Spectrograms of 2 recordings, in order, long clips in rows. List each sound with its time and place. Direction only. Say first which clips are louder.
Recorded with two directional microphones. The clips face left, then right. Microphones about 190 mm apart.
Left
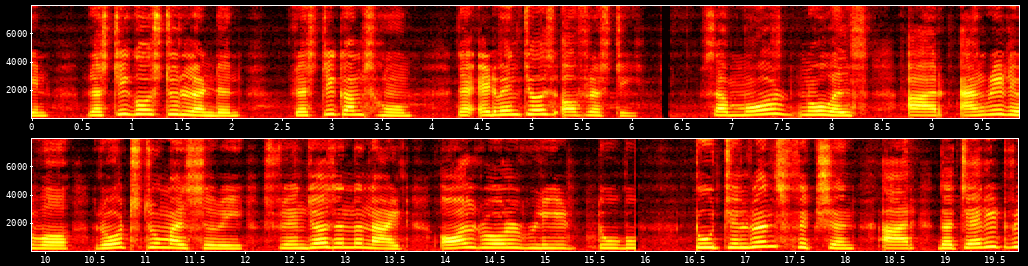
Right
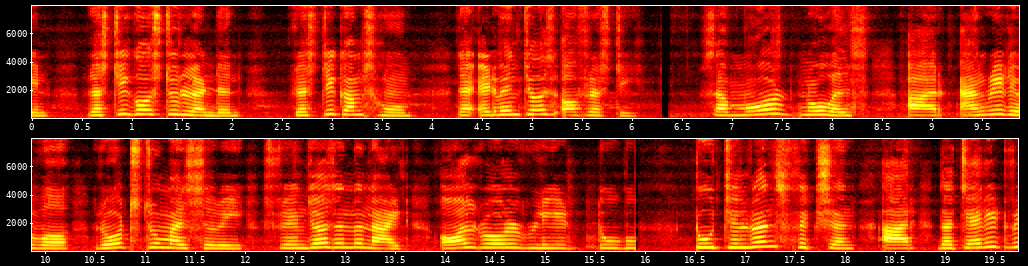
0.0 s speech: left 6 dB; 35° left (ahead or behind)
4.3 s speech: left 5 dB; 50° left (ahead or behind)
16.5 s speech: left 4 dB; 25° left (ahead or behind)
